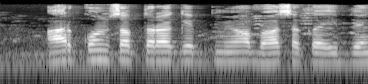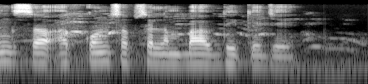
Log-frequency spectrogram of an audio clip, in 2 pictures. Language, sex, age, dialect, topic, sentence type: Maithili, male, 31-35, Bajjika, banking, question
